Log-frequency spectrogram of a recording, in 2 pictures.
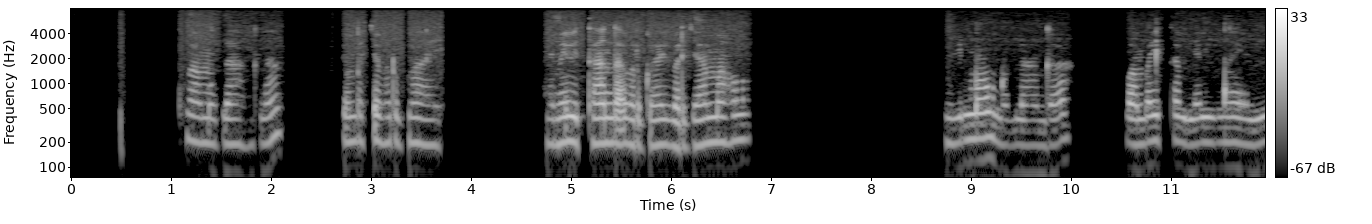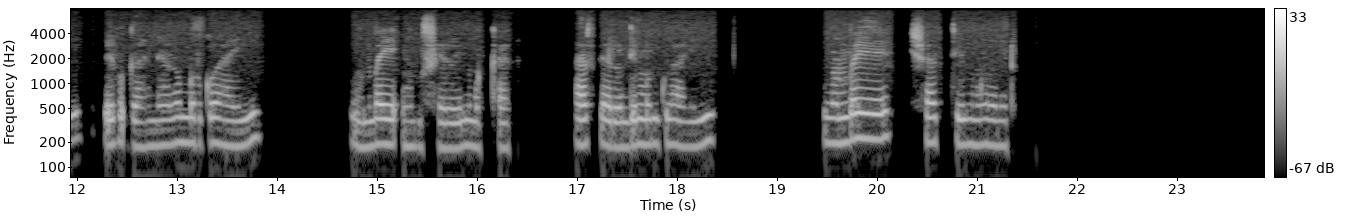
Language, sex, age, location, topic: Kinyarwanda, female, 18-24, Kigali, health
